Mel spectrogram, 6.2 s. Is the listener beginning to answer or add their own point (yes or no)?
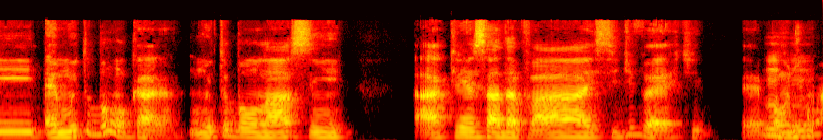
yes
